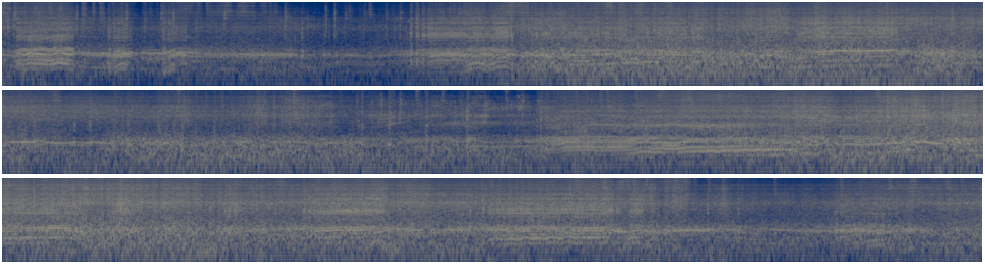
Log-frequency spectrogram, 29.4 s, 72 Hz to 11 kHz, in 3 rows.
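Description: Yamaha IT490's two-stroke single-cylinder engine under hard riding: revving up and backing off again and again through the gears, its pitch rising and falling. The engine eases off briefly about three seconds in, then pulls hard again.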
